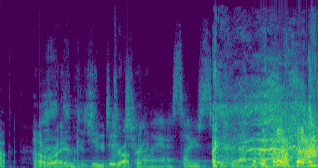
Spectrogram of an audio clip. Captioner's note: laughter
